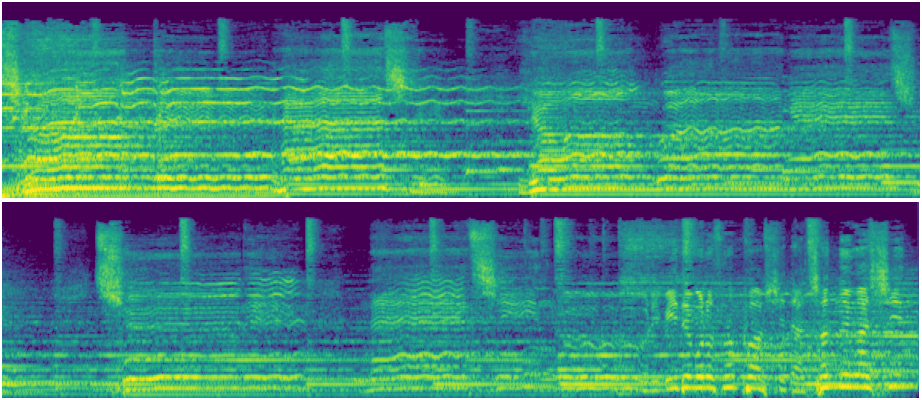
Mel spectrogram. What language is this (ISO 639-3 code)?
kor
